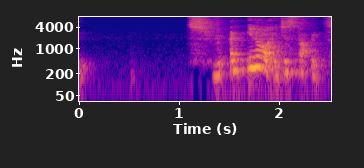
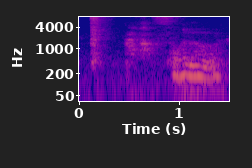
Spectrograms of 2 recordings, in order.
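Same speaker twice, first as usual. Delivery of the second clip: much softer, almost breathed; hushed echo; 16 dB quieter than usual. Real, not acted. Telling viewers her loneliness, in a hushed echo. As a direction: let the words fall to a near whisper. Repeats the line twice.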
